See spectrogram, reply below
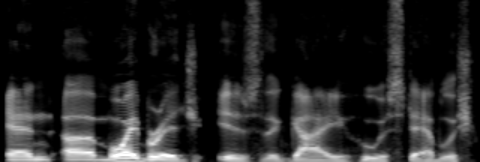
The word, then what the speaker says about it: Muybridge: Why in your book, is it Muybridge? Is that how you pronounce it? – Muybridge.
